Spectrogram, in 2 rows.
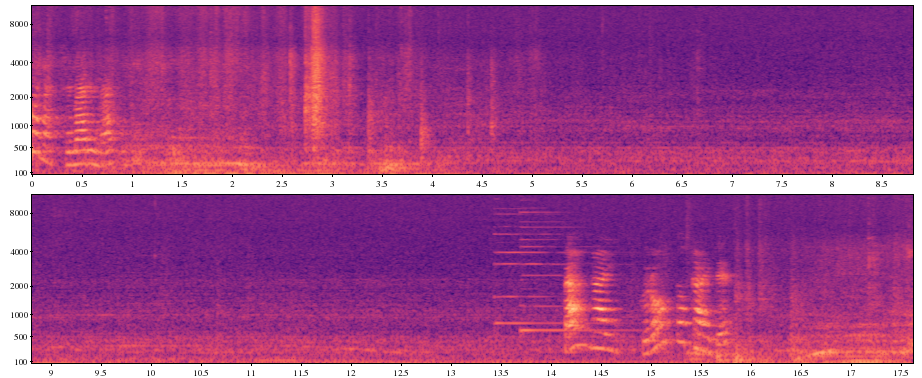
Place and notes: yokohama, hotel elevator
Inside the talking hotel elevator. Driving some floors up and down.
international city scapes - social ambiences and topographic field recordings
30 June 2011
